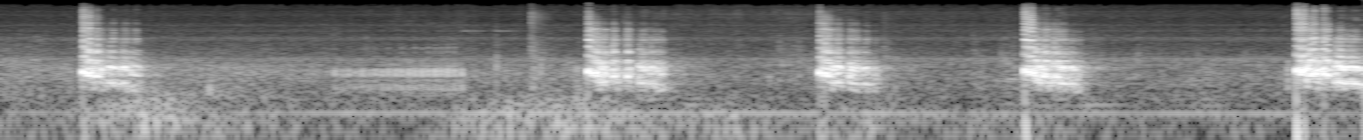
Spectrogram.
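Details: Red-crowned crane (Grus japonensis) at Pensthorpe Conservation Centre, Norfolk, UK, gives five loud, harsh trumpeting blasts about every second and a half, with a softer, steadier note between them over a low hum.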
